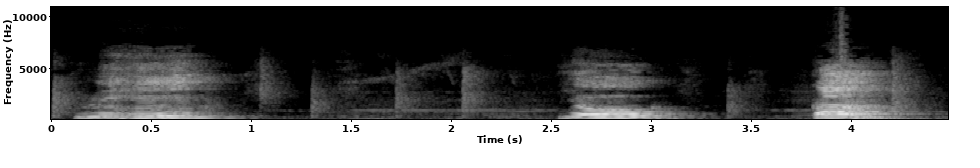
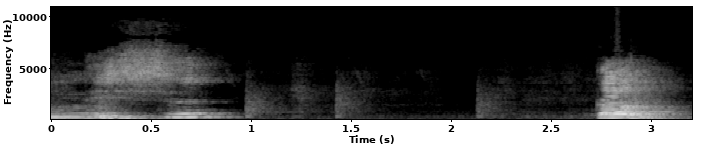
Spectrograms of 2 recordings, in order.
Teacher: उदाहरण से हम देखते हैं, निहि योग काम, यहां विसर्ग है और इस विसर्ग से पूर्व में ई है जो स्वर है और बाद में क है, तो विसर्ग मूर्धन्य श में बदल जाएगा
